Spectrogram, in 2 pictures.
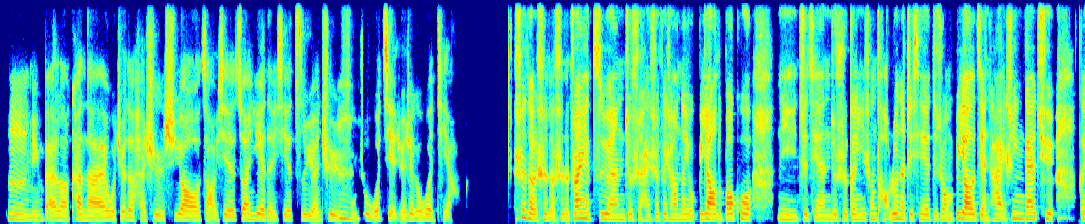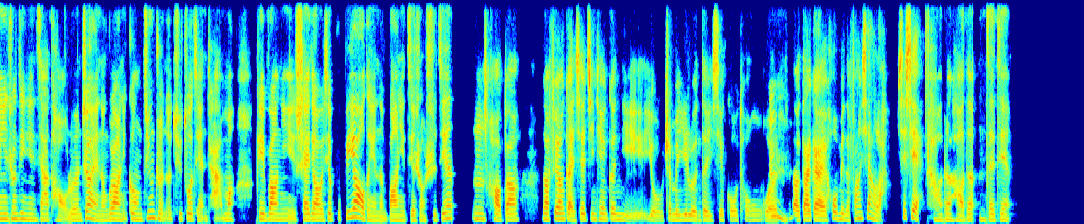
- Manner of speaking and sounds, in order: other background noise; joyful: "谢谢"
- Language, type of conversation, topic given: Chinese, advice, 当你把身体症状放大时，为什么会产生健康焦虑？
